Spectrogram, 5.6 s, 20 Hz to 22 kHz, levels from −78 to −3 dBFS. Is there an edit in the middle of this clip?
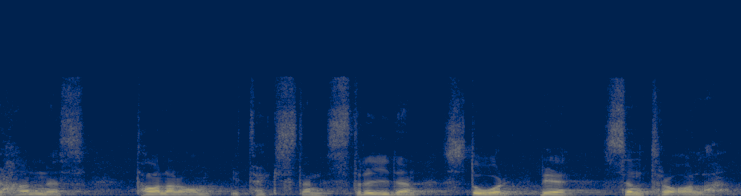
yes; 1 cut; at 4.1 s

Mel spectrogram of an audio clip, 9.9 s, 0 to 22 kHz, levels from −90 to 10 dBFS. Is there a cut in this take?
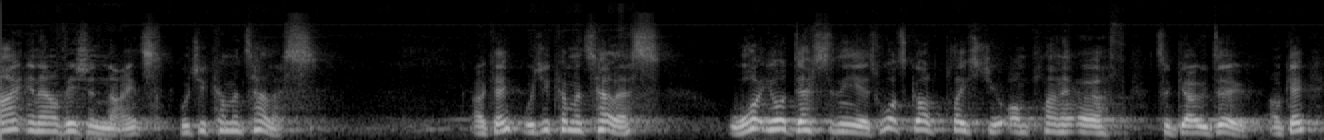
yes; 1 cut; at 1.3 s

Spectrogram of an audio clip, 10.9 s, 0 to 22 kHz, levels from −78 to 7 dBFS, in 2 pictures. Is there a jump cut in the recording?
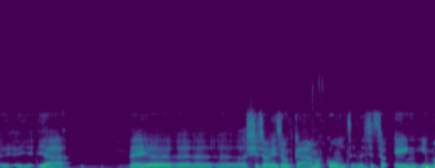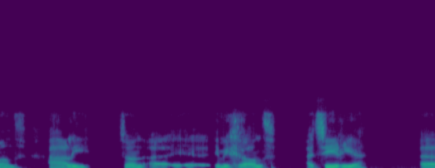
no; 0 cuts

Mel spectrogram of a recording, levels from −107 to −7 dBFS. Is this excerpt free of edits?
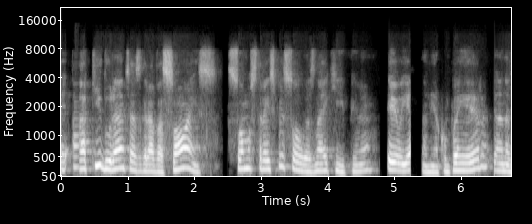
no; 3 cuts; at 2.4 s, 4.8 s, 5.2 s

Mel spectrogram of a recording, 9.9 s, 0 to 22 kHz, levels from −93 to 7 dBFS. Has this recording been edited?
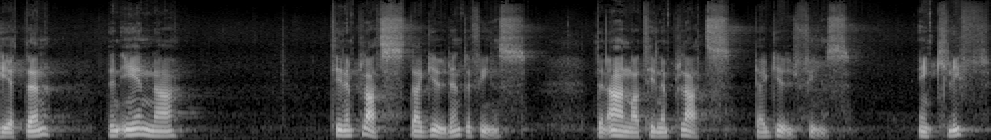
no; 0 cuts

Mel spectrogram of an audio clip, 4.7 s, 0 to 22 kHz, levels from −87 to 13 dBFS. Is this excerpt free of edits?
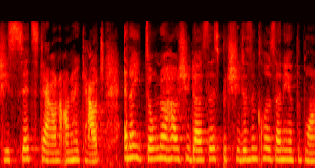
yes; 0 cuts

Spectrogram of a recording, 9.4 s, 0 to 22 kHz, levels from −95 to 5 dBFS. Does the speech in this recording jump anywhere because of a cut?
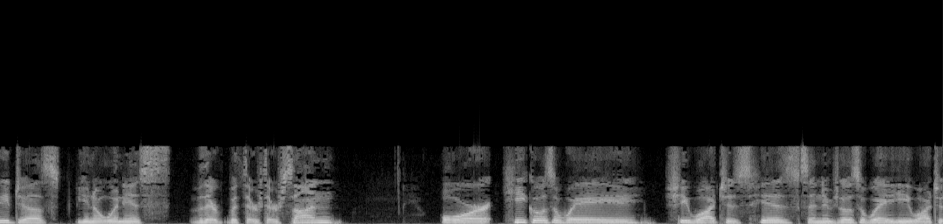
yes; 6 cuts; at 2.2 s, 2.6 s, 5.0 s, 6.6 s, 8.0 s, 8.4 s

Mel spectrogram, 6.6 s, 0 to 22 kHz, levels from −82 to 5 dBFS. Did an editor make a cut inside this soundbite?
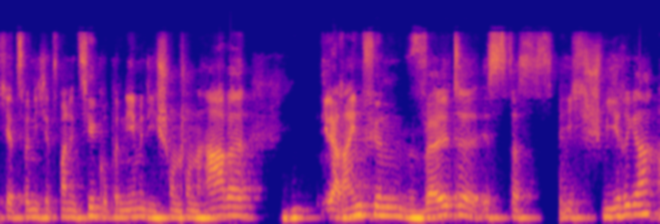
yes; 2 cuts; at 1.8 s, 5.6 s

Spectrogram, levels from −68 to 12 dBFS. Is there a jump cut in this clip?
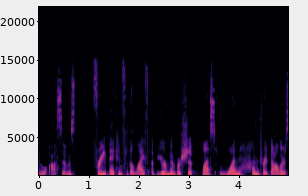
no; 0 cuts

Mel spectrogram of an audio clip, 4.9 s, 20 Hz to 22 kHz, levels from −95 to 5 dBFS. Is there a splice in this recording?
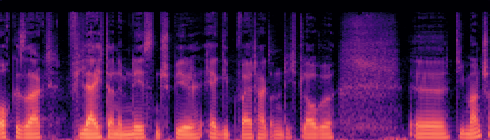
yes; 1 cut; at 2.7 s

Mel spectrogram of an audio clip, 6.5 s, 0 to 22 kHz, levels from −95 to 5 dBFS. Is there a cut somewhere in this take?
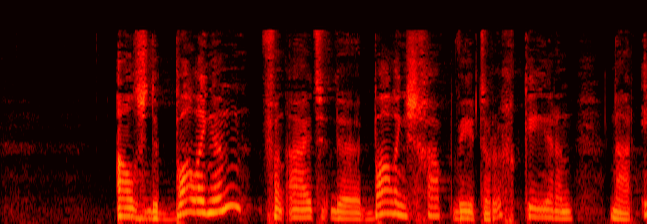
yes; 1 cut; at 2.5 s

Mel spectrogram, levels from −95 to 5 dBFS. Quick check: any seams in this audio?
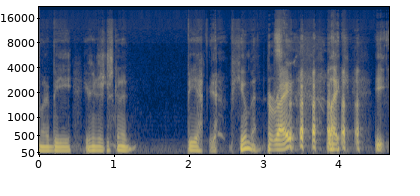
yes; 3 cuts; at 0.9 s, 2.2 s, 3.1 s

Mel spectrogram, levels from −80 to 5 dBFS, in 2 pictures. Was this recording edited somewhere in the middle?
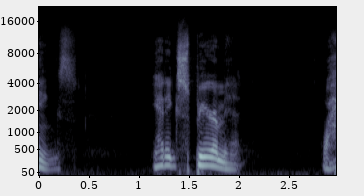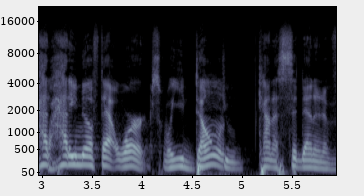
yes; 2 cuts; at 3.1 s, 4.8 s

